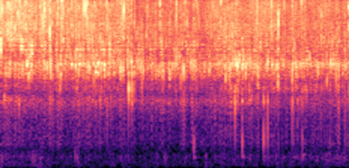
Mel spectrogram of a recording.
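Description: Nigella seeds and green chilies crackling in hot oil, a steady close sizzle with scattered sharp pops and spits throughout.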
